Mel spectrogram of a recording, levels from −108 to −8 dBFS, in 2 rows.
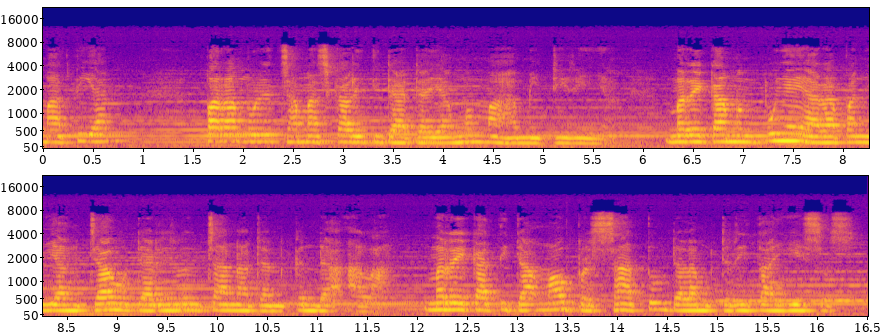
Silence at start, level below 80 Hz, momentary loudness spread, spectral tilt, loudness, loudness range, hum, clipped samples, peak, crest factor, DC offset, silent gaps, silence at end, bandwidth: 0 s; -42 dBFS; 11 LU; -7.5 dB/octave; -19 LUFS; 4 LU; none; under 0.1%; -2 dBFS; 16 dB; under 0.1%; none; 0 s; 7.6 kHz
